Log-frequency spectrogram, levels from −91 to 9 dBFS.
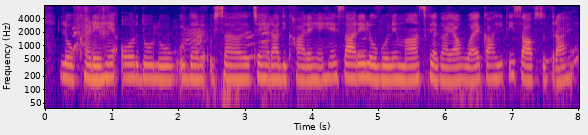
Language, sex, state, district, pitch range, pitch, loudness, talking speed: Hindi, female, Chhattisgarh, Bilaspur, 170-185 Hz, 180 Hz, -28 LUFS, 170 wpm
